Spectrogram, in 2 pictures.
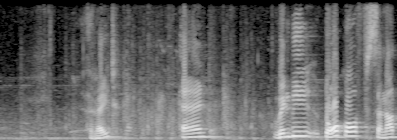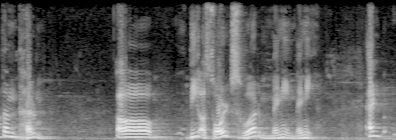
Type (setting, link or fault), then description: setting, live audience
